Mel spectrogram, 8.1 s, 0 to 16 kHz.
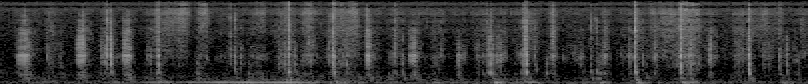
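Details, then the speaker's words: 2019 Mazda CX-9 armrest with an elbow pressed on it. Irregular creaks and plastic clicks come from plastic parts rubbing where the factory left out noise-insulation pads at two spots. "а если ближе сюда положить локон что такой неприятный звук"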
